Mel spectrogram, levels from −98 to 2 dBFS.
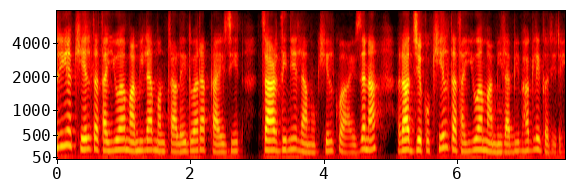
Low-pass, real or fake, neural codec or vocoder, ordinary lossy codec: none; fake; codec, 16 kHz, about 1 kbps, DyCAST, with the encoder's durations; none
